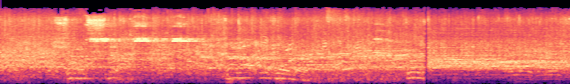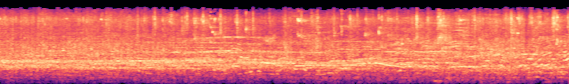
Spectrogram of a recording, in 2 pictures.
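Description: A large crowd cheers and shouts loudly in an echoing gym.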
